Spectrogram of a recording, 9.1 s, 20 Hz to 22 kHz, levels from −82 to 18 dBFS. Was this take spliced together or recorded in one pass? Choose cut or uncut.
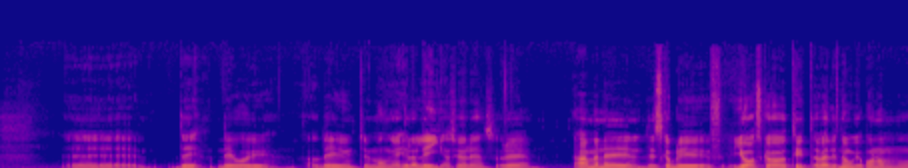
uncut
